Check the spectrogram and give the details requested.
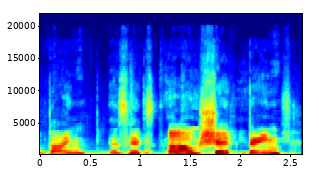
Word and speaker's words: Biehn: Oh shit, Bane. I think it's actually pronounced Bane.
